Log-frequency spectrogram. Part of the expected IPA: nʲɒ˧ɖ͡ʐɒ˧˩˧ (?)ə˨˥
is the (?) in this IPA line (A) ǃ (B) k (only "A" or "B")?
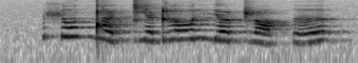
B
